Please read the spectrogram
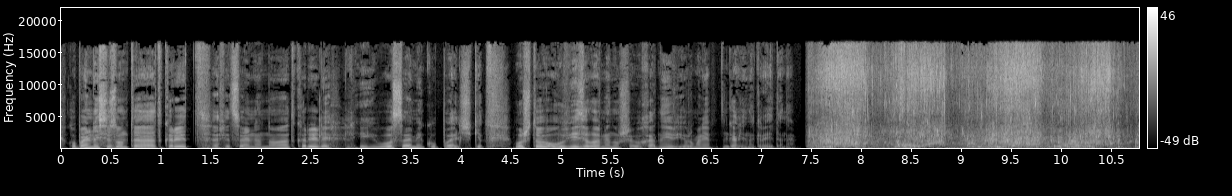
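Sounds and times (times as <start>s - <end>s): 
speech: 0.1s - 8.6s
sea waves washing along a shoreline: 7.5s - 10.7s.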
